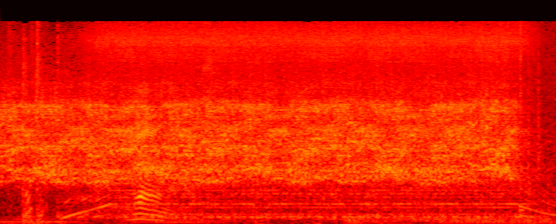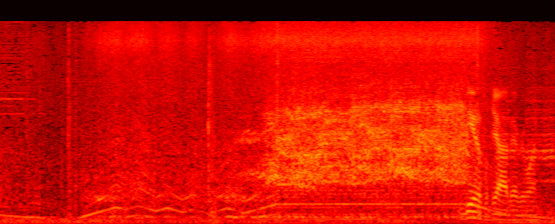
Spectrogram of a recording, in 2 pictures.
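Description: A car engine revs loudly, rising and falling.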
